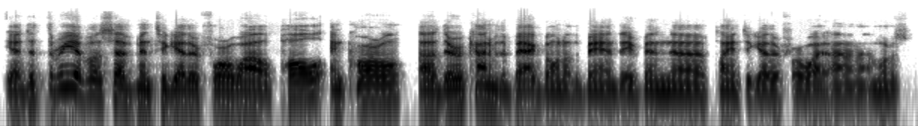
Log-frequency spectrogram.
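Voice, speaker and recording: Brief: Hungarian-born young male guest, low voice, dull lo-fi dry recording. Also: fairly quick, hardly any pauses, dry recording. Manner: hesitant, many fillers, laughs easily. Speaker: band member guest. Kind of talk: casual interview. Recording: dull, lo-fi sound.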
